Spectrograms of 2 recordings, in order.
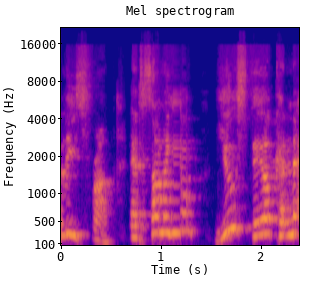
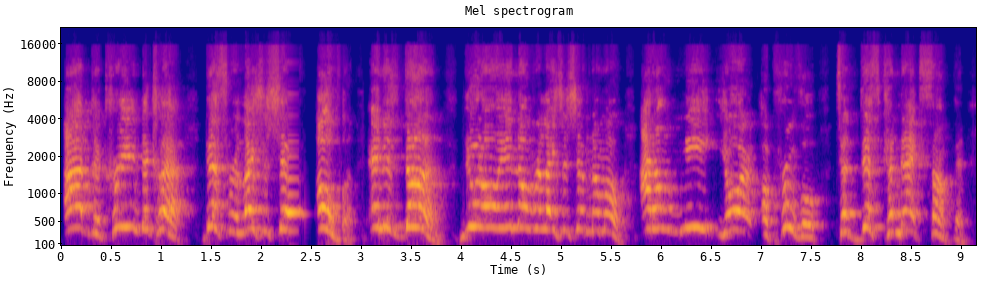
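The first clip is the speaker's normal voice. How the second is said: shouted preacher's decree, higher; preaching declaration; 6 semitones higher than usual. Acted. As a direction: declare it over with full force. Preacher declaring in full force.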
